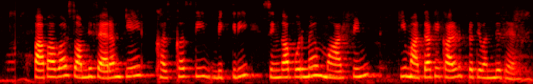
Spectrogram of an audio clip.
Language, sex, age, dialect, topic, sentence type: Hindi, female, 18-24, Kanauji Braj Bhasha, agriculture, statement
